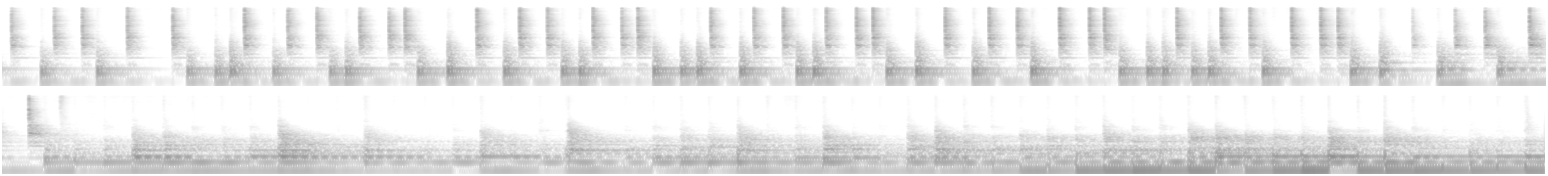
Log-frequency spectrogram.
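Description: Large oval shamanic frame drum with a plastic membrane, struck with beaters: for about the first half a quick, even beat of sharp strokes over a deep booming resonance, then a fast roll that merges into a continuous low rumble, growing louder toward the end.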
